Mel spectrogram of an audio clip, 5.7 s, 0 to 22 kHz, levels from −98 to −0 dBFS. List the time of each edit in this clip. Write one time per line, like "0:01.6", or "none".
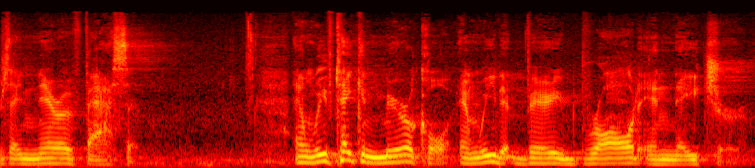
0:03.7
